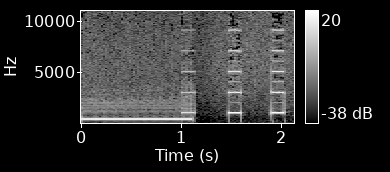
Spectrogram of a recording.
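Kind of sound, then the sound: signal or alarm, telephone number being dialed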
